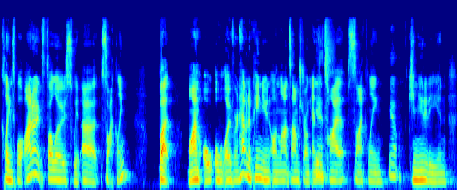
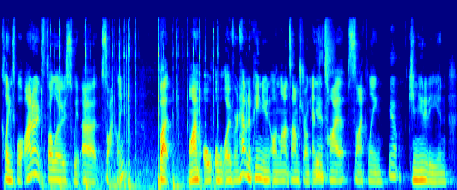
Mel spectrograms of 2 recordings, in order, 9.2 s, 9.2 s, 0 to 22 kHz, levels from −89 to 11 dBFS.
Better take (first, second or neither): first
